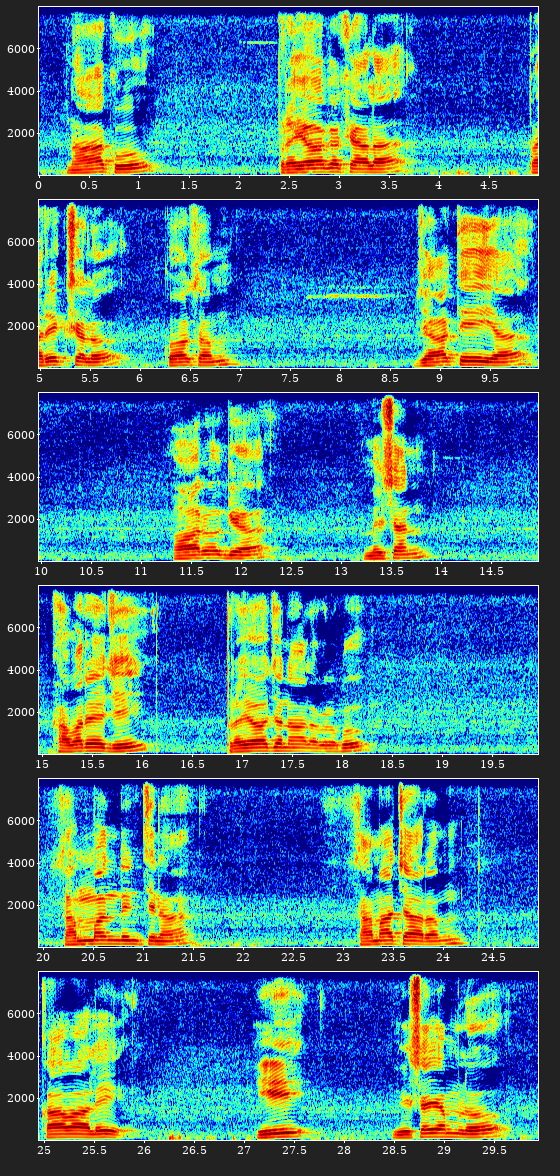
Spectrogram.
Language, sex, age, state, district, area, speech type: Telugu, male, 60+, Andhra Pradesh, Krishna, urban, read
